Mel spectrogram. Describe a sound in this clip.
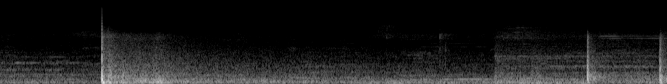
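Fireworks boom loudly in the distance, echoing across open air.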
